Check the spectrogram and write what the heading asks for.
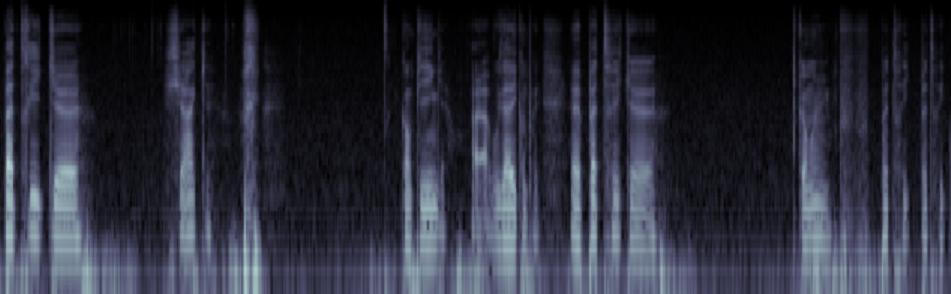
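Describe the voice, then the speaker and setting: With a medium-pitched, darkish, clean voice touched by vocal fry, a gaming YouTuber narrates a let's-play casually. He thinks out loud, mocks himself hesitantly, and laughs under his breath a lot.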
